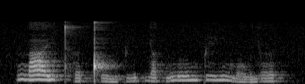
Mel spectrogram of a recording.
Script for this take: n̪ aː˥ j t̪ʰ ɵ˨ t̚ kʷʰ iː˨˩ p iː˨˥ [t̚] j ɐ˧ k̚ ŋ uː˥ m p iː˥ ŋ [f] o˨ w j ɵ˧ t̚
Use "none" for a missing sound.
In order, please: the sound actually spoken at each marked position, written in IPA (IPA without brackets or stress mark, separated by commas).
t̚, m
